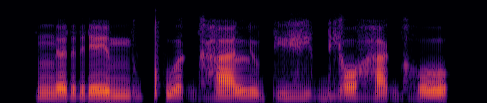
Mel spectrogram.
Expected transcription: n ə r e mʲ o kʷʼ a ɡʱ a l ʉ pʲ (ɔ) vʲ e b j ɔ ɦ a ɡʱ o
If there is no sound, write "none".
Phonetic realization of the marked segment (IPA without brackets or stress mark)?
o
